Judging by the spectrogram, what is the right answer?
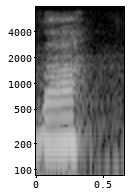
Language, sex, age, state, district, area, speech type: Urdu, female, 18-30, Delhi, Central Delhi, urban, read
